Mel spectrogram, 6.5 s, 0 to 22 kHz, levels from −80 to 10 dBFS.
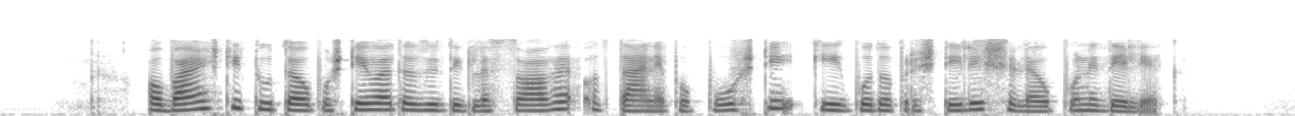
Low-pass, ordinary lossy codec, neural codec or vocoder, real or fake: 5.4 kHz; AAC, 32 kbps; none; real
